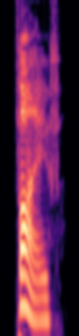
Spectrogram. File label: "five", inglese; numeri in inglese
